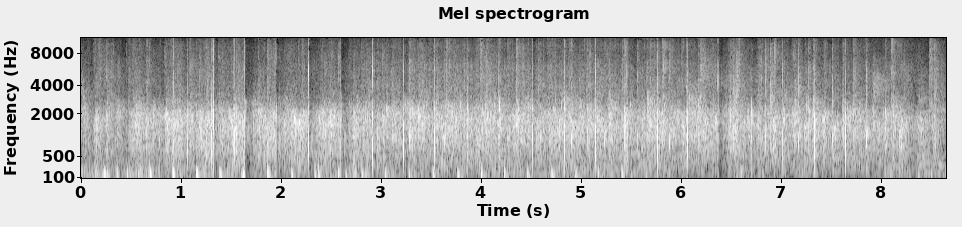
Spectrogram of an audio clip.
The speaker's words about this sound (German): Das ist doch wie auf Stichwort, dann holen wir Oke Göttlich doch jetzt einfach mal dazu und fragen. Applaus für Oke Göttlich.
